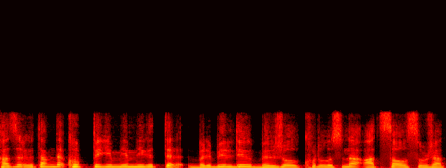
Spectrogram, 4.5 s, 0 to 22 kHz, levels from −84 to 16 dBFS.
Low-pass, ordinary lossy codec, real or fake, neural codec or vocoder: 7.2 kHz; Opus, 64 kbps; fake; codec, 24 kHz, 0.5 kbps, DualCodec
